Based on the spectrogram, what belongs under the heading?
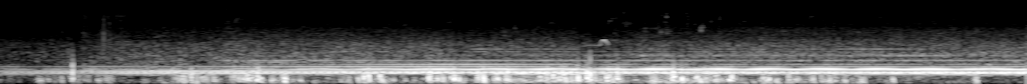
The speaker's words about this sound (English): And that's what we're listening to right this minute, which is a recording that you made of the wind blowing through the harp. Let's just listen for a moment.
